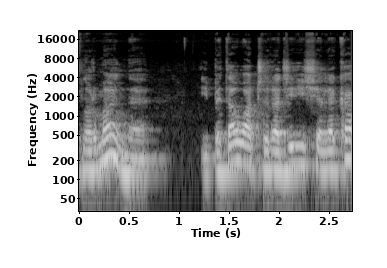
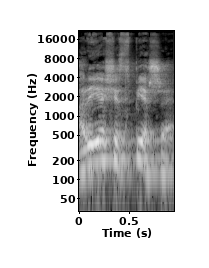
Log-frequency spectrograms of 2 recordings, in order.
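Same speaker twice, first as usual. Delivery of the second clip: loud, yelled-out shout; 4 semitones higher, 5 dB louder than usual. The father, kept waiting while the mother bathes, shouting. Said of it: "krzyknął tata".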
